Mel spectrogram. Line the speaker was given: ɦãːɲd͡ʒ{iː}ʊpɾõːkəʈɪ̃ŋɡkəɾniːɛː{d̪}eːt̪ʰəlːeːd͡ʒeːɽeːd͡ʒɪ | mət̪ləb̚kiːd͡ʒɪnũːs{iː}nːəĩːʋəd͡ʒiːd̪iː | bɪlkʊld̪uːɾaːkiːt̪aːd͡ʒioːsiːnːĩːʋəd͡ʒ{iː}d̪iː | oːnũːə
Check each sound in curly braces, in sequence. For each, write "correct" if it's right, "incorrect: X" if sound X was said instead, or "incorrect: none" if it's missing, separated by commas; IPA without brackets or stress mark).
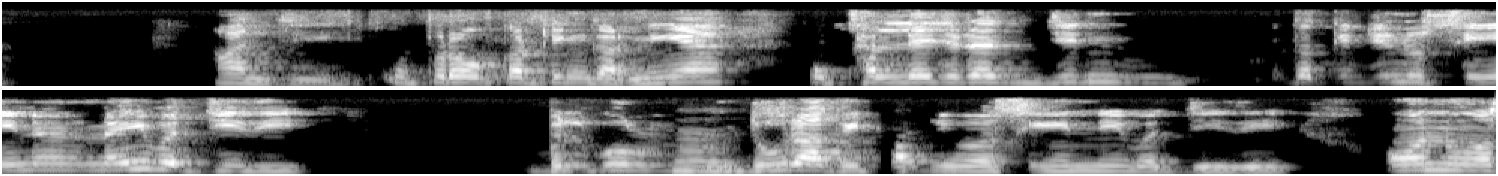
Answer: correct, incorrect: t̪, correct, correct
